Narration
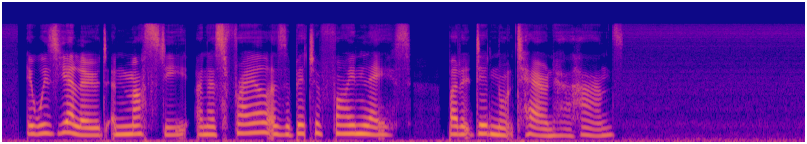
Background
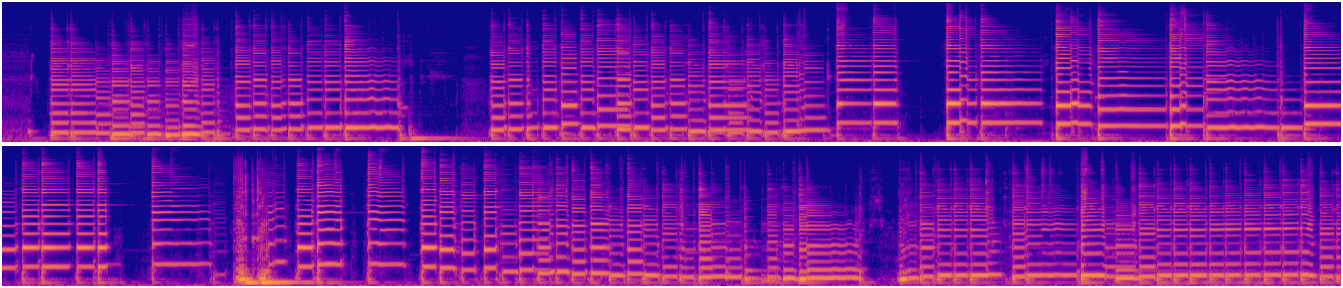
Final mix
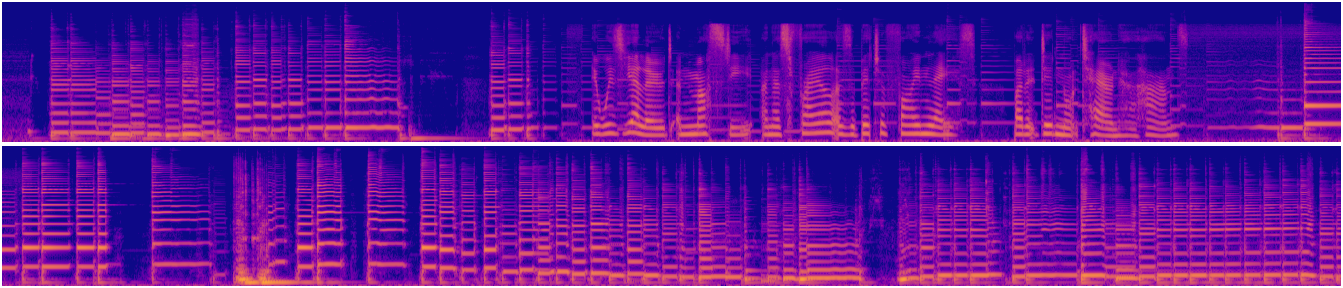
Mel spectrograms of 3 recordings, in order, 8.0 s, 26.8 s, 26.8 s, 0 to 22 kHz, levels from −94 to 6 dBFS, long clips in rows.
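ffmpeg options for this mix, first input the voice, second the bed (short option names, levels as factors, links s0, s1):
-filter_complex "[0:a]adelay=5650,volume=0.501[s0];[1:a]volume=10.6,afade=t=out:st=5.23:d=0.21:silence=0.0749894,afade=t=in:st=12.46:d=0.46:silence=0.0530884[s1];[s0][s1]amix=inputs=2:normalize=0"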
